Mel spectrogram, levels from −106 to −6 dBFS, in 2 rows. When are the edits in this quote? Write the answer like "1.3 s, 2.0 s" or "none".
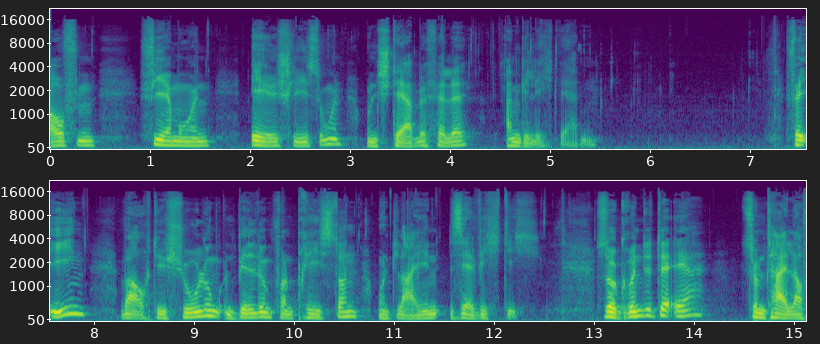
none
